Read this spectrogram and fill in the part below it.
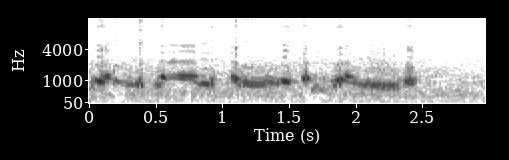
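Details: Magpie carolling beside the sea, a rich run of fluty, gurgling notes strung together for over two seconds, dipping and rising in mid pitch. The song trails off into quiet surf-like hiss.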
